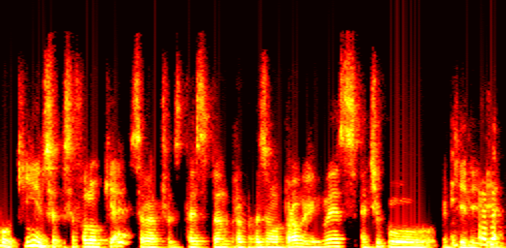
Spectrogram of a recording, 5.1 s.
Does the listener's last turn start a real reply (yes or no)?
yes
